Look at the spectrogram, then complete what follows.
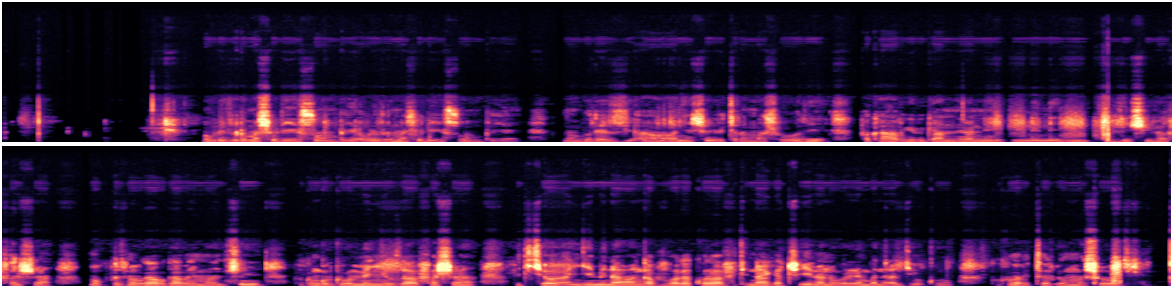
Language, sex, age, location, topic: Kinyarwanda, male, 25-35, Nyagatare, education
